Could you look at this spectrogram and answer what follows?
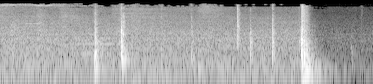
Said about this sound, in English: Here's my car. I must have circled back to it without thinking. Might as well get in, eh?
